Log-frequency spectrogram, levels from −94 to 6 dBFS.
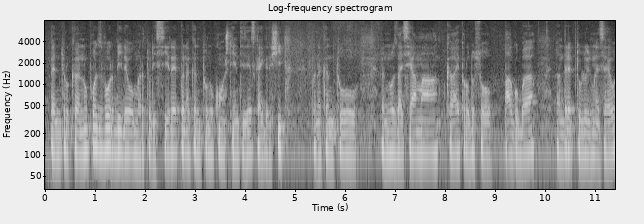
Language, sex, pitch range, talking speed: Romanian, male, 105-120 Hz, 165 wpm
